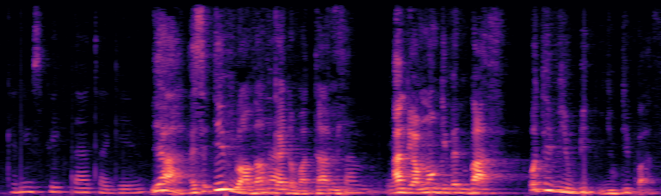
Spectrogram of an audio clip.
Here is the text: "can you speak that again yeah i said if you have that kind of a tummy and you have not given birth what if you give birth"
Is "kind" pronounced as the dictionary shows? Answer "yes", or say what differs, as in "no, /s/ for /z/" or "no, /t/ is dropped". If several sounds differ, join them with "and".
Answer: no, /n/ is dropped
